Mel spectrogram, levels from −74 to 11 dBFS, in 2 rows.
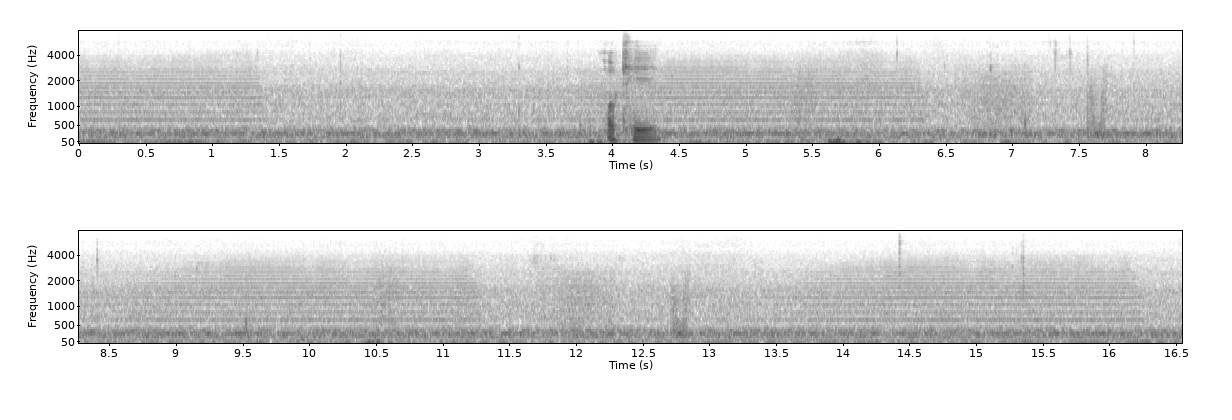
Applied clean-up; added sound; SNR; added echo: none; Fart + Trumpet; 10 dB; none.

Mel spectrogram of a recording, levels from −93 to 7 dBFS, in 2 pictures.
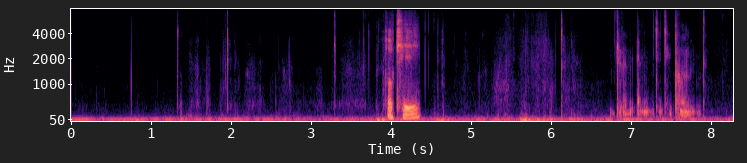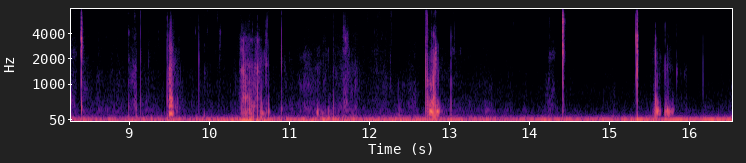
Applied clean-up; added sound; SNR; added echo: neural diffusion model UNIVERSE++.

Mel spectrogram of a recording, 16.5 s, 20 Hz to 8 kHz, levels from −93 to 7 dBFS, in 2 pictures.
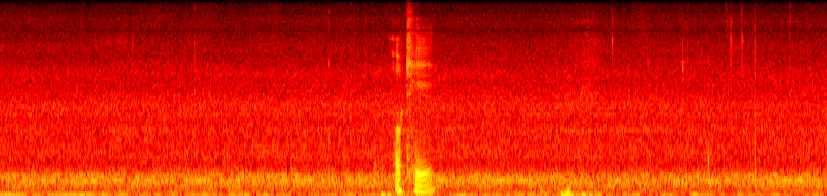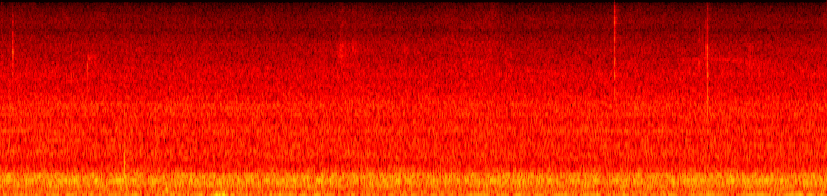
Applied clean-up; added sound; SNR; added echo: none; none; none; none.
